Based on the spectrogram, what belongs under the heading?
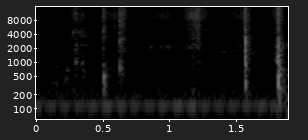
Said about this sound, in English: Use our Arsenal scissors to get this open.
